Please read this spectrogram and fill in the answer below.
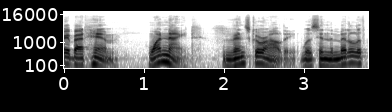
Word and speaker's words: Guaraldi: And finally, Vince Guaraldi.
